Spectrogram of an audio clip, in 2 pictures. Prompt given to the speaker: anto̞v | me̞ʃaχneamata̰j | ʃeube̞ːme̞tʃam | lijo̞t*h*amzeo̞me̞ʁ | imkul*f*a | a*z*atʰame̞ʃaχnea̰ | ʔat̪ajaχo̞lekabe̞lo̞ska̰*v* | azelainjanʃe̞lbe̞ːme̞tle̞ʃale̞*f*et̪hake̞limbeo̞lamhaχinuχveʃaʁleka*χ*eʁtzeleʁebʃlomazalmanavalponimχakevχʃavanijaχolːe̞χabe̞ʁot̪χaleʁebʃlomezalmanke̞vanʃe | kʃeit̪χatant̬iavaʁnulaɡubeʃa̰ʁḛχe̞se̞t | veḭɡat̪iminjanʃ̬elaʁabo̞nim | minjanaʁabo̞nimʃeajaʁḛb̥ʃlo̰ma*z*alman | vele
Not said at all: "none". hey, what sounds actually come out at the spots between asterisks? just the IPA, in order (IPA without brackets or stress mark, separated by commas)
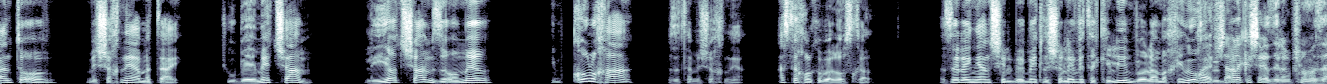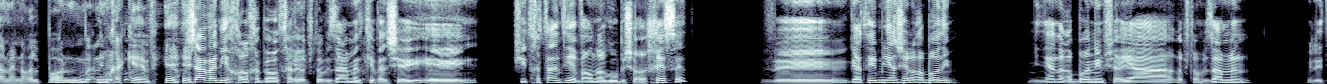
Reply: ʃ, χ, z, ʁ, v, ʃ, z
